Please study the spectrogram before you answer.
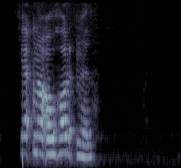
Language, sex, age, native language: Icelandic, male, 10, Icelandic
